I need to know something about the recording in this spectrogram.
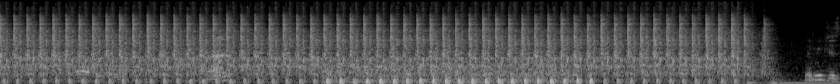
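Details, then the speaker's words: Rebuilt Honda XL250 single-cylinder, cases not split during rebuild: even idle beat near four per second with a hard metallic tap each stroke; piston contacting a valve. "should have split the cases because it ended up having problems and you'll hear it when it runs later"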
